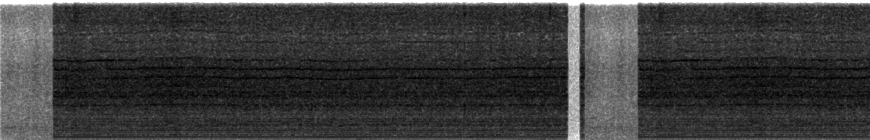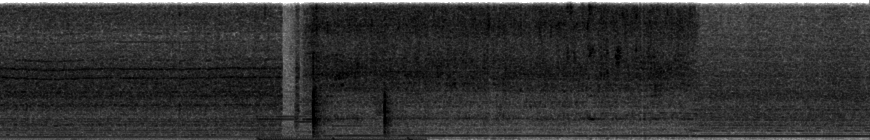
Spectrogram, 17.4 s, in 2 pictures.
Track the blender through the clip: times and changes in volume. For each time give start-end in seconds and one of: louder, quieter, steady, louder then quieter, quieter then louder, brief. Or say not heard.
0.0-17.3 steady.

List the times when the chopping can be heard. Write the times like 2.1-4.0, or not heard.
11.2-13.0.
